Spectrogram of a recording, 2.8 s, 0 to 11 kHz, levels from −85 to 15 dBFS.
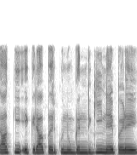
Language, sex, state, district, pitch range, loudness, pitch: Maithili, female, Bihar, Madhepura, 195-210 Hz, -13 LUFS, 205 Hz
